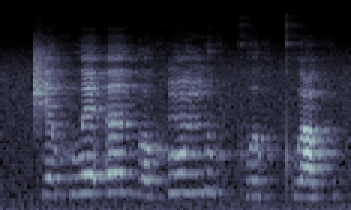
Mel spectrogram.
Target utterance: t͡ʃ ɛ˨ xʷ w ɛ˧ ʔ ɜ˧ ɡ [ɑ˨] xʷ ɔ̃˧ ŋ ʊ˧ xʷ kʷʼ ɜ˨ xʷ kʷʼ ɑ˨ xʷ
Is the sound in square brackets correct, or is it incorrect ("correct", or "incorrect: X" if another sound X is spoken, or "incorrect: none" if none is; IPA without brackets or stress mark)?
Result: incorrect: ɔ˨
